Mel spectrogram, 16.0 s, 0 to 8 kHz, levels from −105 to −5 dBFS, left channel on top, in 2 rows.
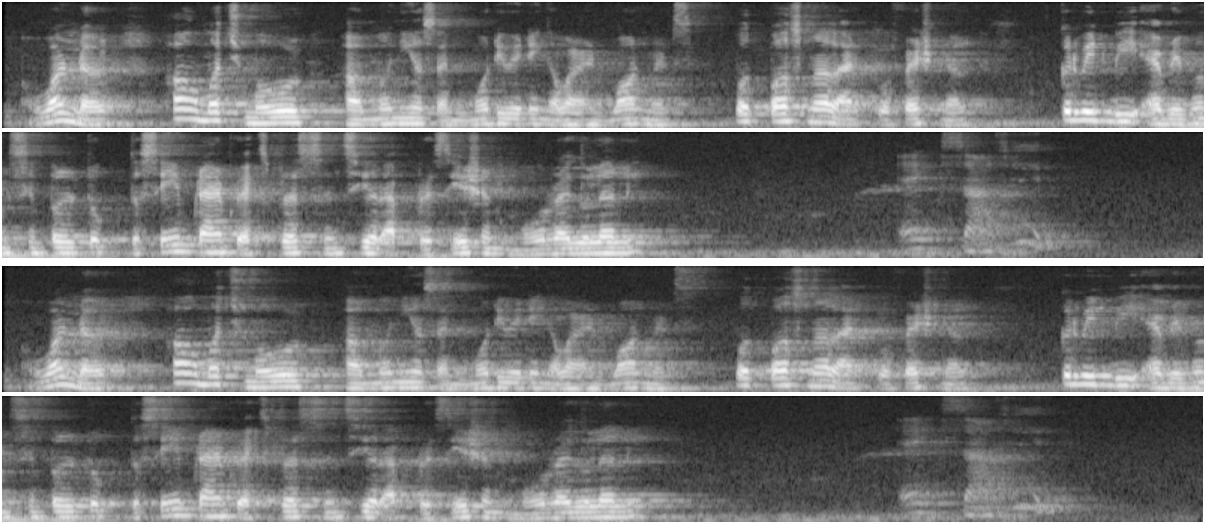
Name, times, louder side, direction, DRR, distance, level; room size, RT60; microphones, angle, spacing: voice 1, 0.1-2.0 2.3-4.6 4.9-6.4 7.1-12.3, left 4 dB, 65° left, 11 dB, 0.8 m, -18 dB
voice 2, 14.0-14.9, left 1 dB, 35° left, 5 dB, 4.0 m, -39 dB
21.0 x 17.0 x 9.9 m, 1.1 s
head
